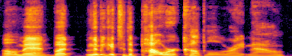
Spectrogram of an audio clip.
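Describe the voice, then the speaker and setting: A man's voice: mid-range voice, huge pitch swings, moderate pace, vocal fry, a bit bright, breathy edge, no echo. A man hosting a live interview, enthusiastic and full of short affirmations. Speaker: host.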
